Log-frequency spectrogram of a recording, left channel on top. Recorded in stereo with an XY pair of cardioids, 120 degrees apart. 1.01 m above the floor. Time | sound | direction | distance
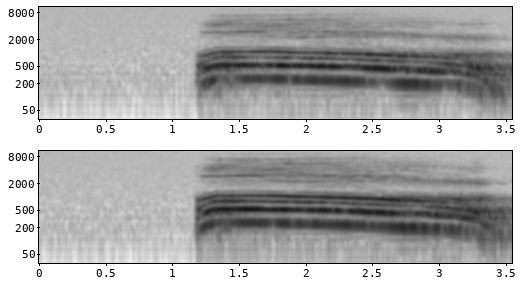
1.2 | a shout | 65° right | 9 m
